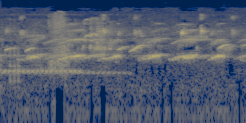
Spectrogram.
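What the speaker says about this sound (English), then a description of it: "I love coming and sitting and listening to the frogs calling like this." A chorus of frogs croaking and trilling after rain from puddles at sunset on safari, continuous at moderate volume, many overlapping calls with a steady pulsing rhythm, no voices.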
